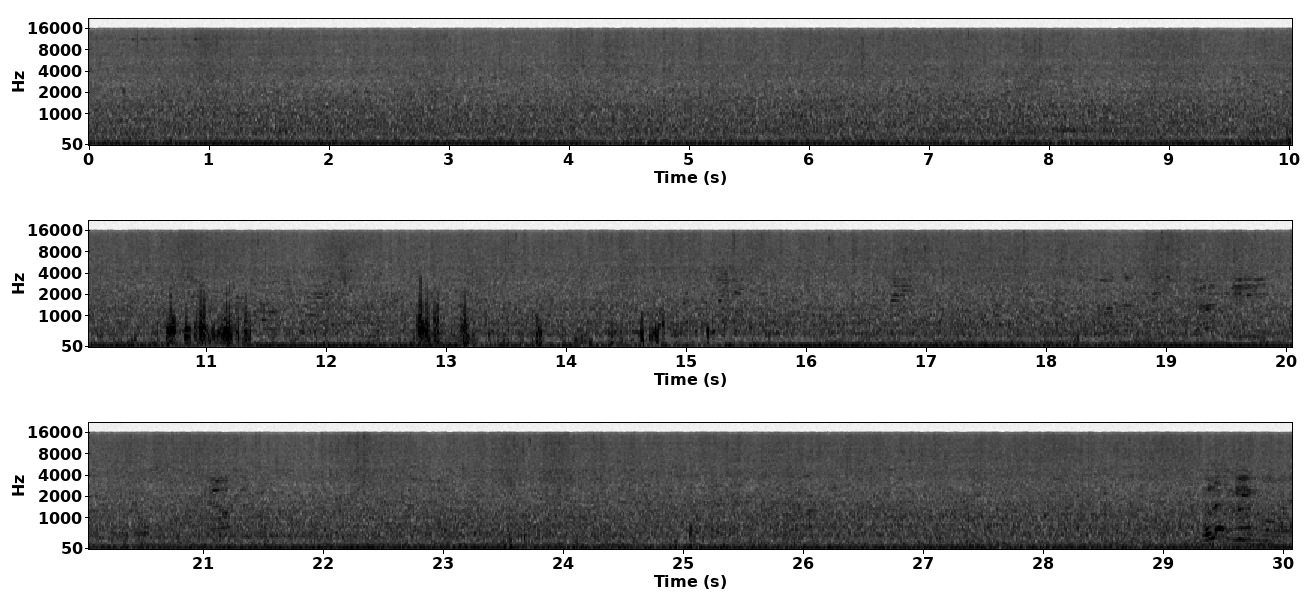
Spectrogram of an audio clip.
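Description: Small wooden boat's engine running with a steady low drone, together with water and wind noise. A few brief louder sounds come about a third of the way in.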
